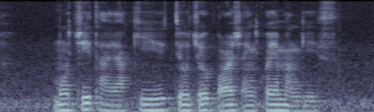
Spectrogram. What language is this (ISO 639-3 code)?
eng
